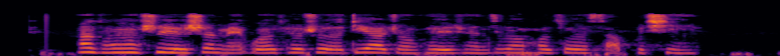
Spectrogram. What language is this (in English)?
Chinese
